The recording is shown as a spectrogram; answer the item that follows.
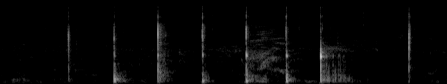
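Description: A stone pestle pounding green Indian jujubes (kul) on a flat stone grinding slab (shil-nora), crushing the fruit. About seven sharp knocks come roughly two a second.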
